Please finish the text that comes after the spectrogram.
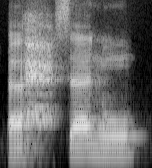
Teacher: Ha pedaskan bunyi pedas dan panjangkan bunyi itu. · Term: ha mati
